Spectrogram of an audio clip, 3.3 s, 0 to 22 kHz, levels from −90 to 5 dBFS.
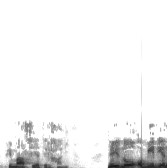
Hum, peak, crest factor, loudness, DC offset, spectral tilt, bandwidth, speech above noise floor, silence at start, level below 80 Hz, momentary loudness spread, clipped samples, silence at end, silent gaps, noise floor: none; 0 dBFS; 14 dB; -13 LUFS; under 0.1%; -7 dB/octave; 6.2 kHz; 65 dB; 0.2 s; -46 dBFS; 18 LU; under 0.1%; 0 s; none; -77 dBFS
